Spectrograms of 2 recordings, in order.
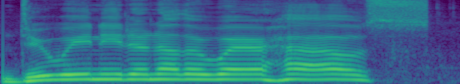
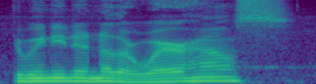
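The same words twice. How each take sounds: First: Mock game voice. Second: Said in the usual way. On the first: Streamer mocks the game's advisor for viewers, hammed-up put-on voice. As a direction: parrot the prompt in a put-on character voice. Repeating a game prompt aloud.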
